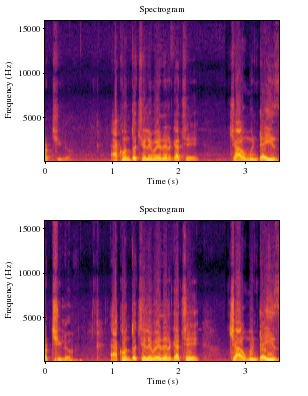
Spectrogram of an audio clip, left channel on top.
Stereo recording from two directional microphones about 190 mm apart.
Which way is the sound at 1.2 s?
25° right (ahead or behind).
